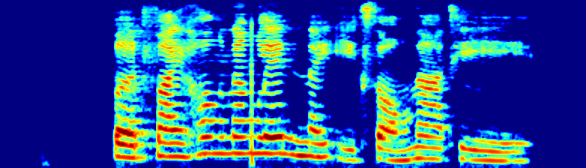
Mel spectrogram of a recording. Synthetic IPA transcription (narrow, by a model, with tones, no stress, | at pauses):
pɤː˨˩t̪̚fa˧jɦɔ˥˩ŋna˥˩ŋle˥˩nːa˧jʔiː˨˩k̚sɔː˩˦ŋnaː˧t̪ʰiː˧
